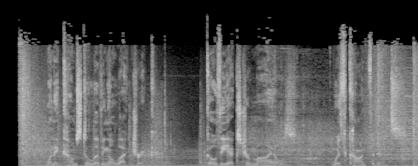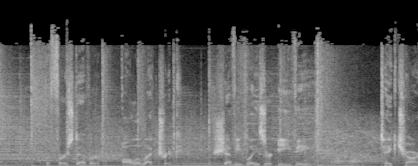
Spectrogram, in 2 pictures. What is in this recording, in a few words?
Commercials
